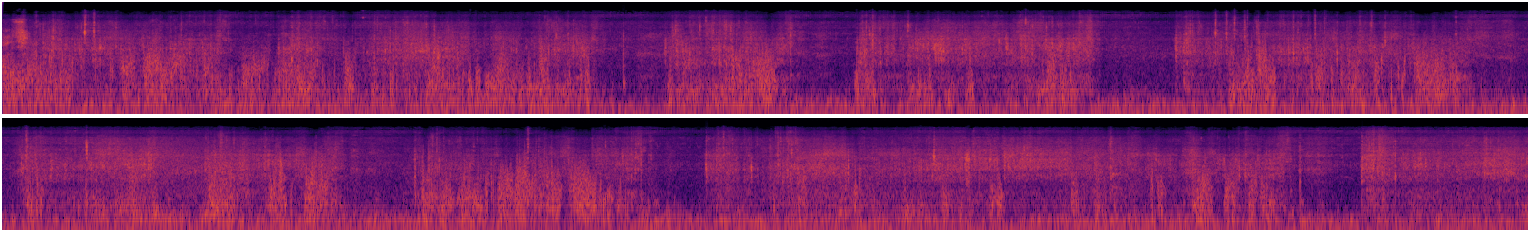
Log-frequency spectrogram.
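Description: Wind buffeting the microphone of a mountain bike's action camera, over the crunch and rattle of knobby tyres rolling fast over a loose gravel trail. The rumble is steady and loud, with constant uneven rattling on top.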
